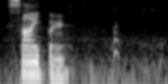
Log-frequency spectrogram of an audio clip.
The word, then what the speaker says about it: sideburn: it's very important one sideburn sideburn and the stress is on the first syllable and it's side and like that so side burn side burn so sideburn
